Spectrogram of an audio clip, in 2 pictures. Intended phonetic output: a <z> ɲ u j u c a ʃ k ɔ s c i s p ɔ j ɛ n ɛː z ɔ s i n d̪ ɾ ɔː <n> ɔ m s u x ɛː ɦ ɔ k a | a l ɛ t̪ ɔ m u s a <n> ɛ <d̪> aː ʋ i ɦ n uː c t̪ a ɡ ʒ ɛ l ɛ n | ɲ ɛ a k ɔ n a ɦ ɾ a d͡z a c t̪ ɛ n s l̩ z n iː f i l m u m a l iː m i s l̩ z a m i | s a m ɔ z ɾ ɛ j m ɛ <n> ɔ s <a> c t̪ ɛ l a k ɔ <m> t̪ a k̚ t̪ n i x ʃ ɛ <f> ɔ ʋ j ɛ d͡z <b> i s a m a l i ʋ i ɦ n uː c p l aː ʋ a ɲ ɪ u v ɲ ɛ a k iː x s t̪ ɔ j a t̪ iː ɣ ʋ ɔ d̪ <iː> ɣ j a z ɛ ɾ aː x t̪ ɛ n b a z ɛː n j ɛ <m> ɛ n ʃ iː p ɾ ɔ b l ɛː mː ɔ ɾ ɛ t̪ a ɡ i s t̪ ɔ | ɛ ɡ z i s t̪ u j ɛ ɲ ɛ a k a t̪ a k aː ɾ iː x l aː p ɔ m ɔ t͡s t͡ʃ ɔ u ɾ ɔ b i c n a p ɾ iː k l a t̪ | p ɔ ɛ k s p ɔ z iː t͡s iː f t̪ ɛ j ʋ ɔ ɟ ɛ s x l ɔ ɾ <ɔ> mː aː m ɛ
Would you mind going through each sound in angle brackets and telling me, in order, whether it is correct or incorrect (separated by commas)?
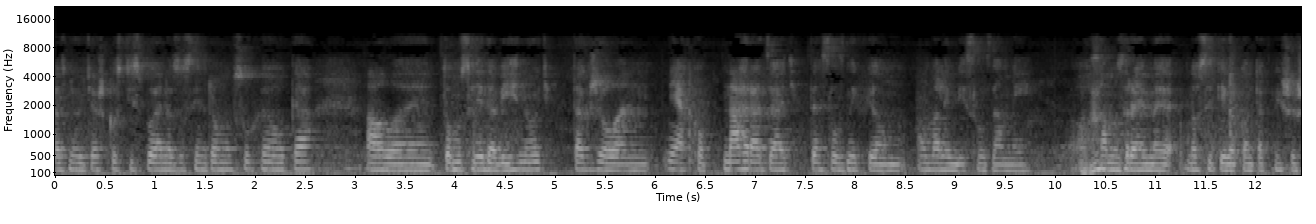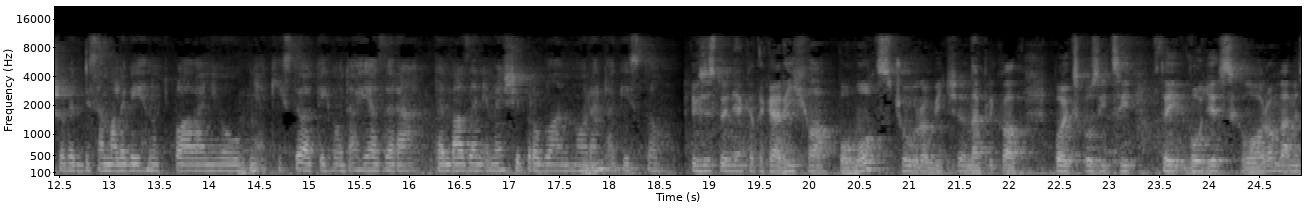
correct, incorrect, incorrect, correct, correct, incorrect, incorrect, incorrect, correct, incorrect, correct, correct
